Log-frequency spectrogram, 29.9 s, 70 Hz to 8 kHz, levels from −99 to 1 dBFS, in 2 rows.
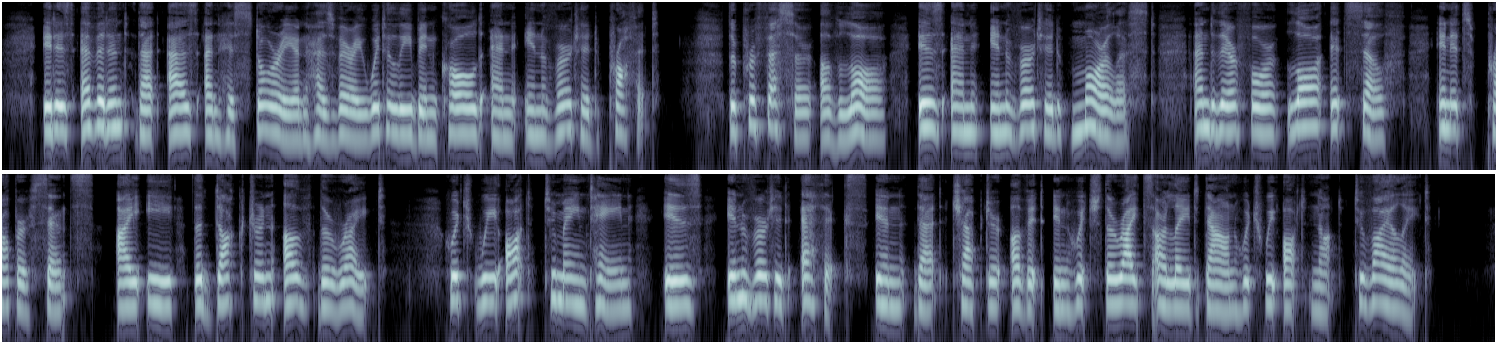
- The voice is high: Yes, high, 200 Hz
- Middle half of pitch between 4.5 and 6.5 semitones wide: No, average, 3.1 semitones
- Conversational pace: No, slow, 125 wpm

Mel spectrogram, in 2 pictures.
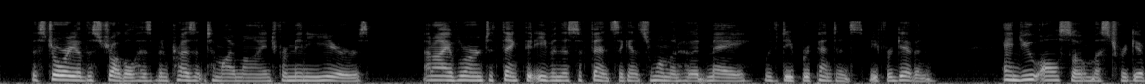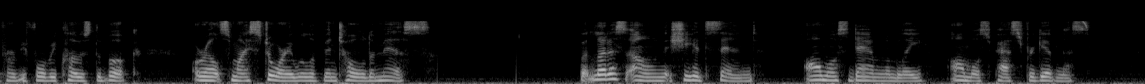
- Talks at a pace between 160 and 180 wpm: Yes, average, 170 wpm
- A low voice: No, medium, 175 Hz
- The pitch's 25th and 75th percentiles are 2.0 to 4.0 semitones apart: Yes, narrow, 2.6 semitones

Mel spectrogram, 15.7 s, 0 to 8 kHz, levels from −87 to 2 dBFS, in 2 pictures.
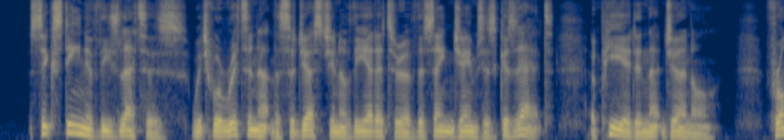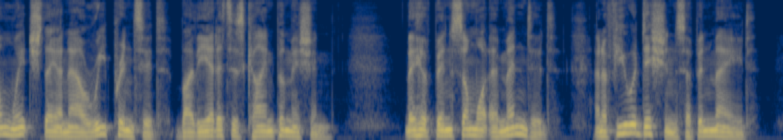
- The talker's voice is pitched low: Yes, low, 105 Hz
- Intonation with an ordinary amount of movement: Yes, average, 3.8 semitones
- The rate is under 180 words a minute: Yes, average, 170 wpm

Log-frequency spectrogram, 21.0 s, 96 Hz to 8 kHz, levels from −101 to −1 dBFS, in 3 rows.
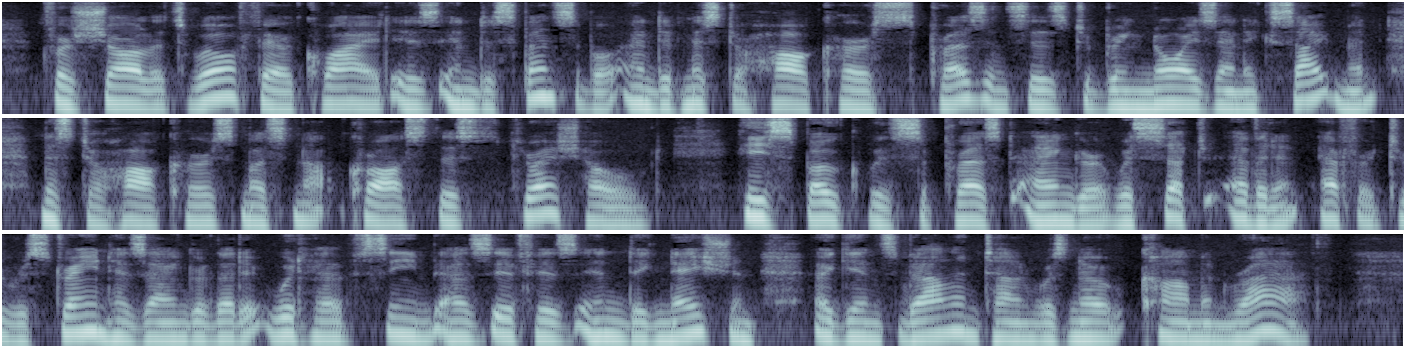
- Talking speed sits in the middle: Yes, average, 150 wpm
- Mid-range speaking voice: No, low, 130 Hz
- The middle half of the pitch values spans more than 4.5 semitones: No, average, 2.9 semitones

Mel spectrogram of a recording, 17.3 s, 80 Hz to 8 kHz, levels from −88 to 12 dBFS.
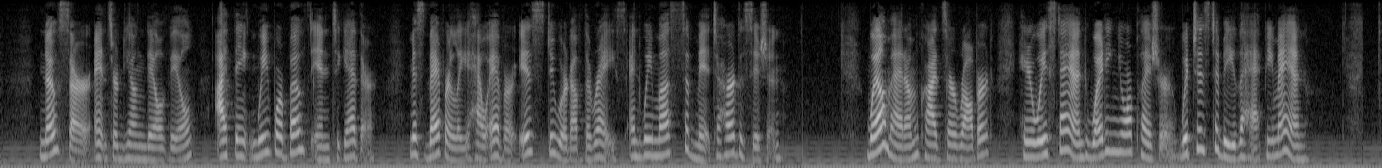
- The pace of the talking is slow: No, average, 155 wpm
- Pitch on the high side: Yes, high, 210 Hz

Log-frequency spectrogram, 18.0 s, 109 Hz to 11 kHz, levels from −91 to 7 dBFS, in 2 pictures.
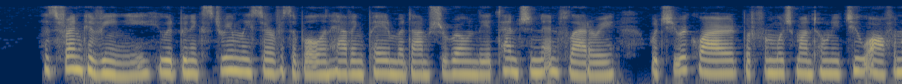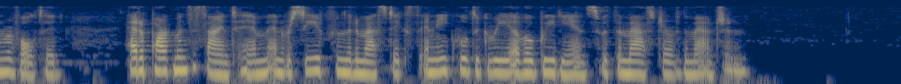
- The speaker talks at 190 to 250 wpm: No, average, 160 wpm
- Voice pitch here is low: No, high, 200 Hz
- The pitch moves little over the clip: Yes, narrow, 2.1 semitones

